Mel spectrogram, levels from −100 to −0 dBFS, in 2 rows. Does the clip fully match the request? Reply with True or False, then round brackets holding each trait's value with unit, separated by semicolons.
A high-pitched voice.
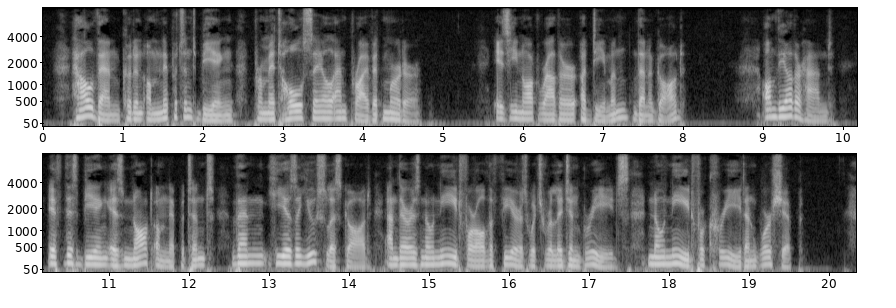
False (115 Hz)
